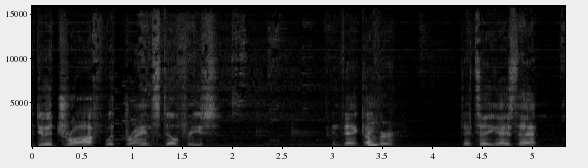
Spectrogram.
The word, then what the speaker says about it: Stelfreeze: Anyway, but that's how I pronounce it. STEL freeze, as in like freeze.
